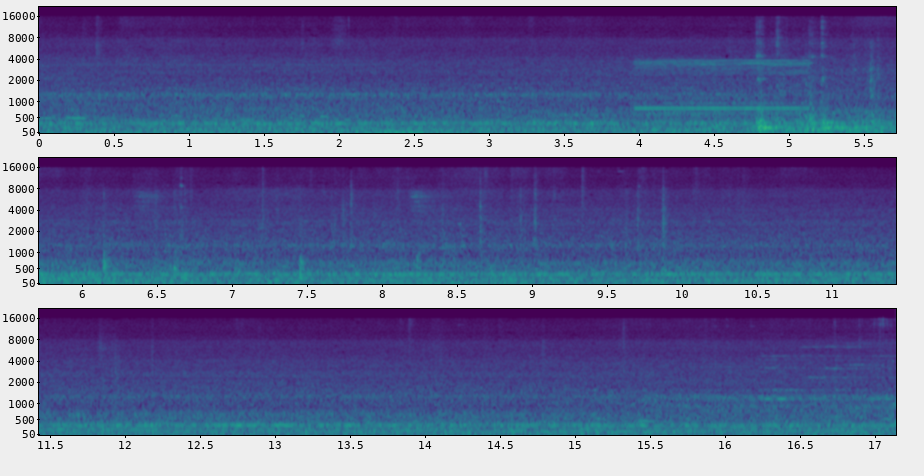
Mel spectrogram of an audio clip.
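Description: Yurikamome rubber-tyred automated train running, heard from on board as a steady hum. A short beep sounds about four seconds in, followed by a brief knock.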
